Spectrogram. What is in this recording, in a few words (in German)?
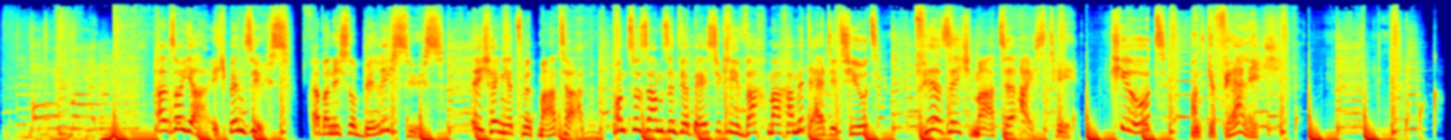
Commercial; EISTEE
